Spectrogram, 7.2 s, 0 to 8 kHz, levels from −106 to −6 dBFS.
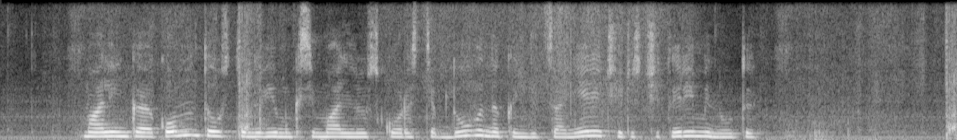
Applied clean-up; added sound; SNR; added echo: none; Tearing; 19 dB; none.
